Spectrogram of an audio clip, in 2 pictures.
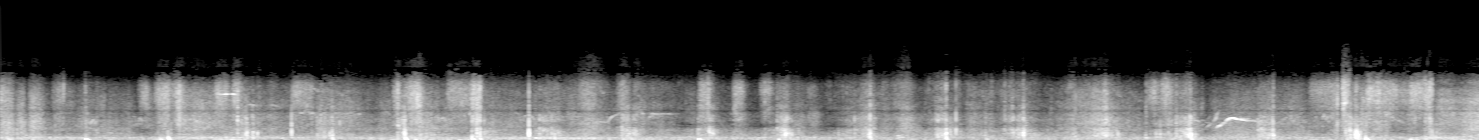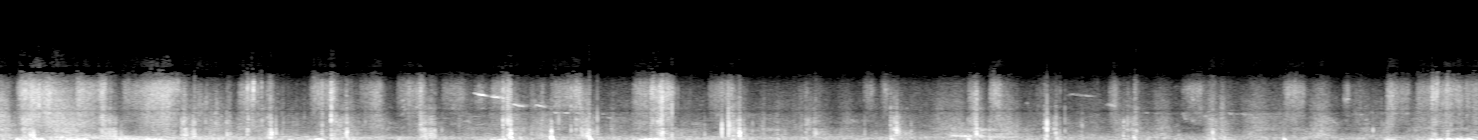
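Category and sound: human body sound, footsteps walking outdoors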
